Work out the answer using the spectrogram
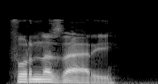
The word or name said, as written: Fornasari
